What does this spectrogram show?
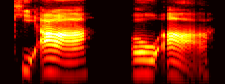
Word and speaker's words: kia ora: Importantly, kiaora is pronounced kia o a.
